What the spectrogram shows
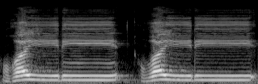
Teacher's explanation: ری کو کھینچنا ہے، یہ یا مدہ ہے کیونکہ یا پر ساکن ہے، اس سے پہلے زیر ہے، یہاں پر یا ساکن ہے، اس سے پہلے زبر ہے، یہی فرق ہے یا لین میں اور یا مدہ میں۔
